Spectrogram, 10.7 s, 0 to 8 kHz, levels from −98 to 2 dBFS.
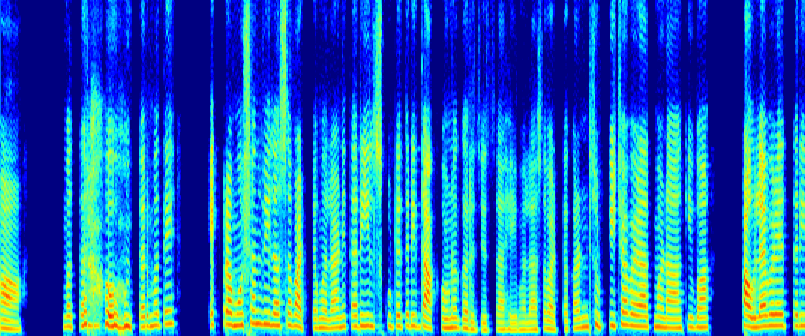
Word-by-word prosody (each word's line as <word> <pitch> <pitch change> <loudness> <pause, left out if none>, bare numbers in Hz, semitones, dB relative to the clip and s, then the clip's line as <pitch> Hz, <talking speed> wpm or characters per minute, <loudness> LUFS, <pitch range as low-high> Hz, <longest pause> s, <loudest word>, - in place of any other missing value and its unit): हां, 185 -4 +3 0.6
मग 245 - -1
तर 285 +3 +2 0.2
हो 255 -3 +7 0.3
तर 235 - 0
मग 265 +2 -1
ते 305 +1 -2 0.5
एक 275 - +1
प्रमोशन 285 +1 +2
होईल 295 -2 0
असं 270 +1 0
वाटतं 225 -4 0
मला 210 -1 -2
आणि 225 +2 -2
त्या 250 0 -1
रील्स 255 -1 -1
कुठेतरी 255 +1 -3
दाखवणं 215 +1 +2
गरजेचं 165 -3 -6
आहे 170 -2 -6
मला 165 +1 -6
असं 170 +3 -8
वाटतं 185 0 -4
कारण 210 +3 -2
सुट्टीच्या 275 +1 -1
वेळात 245 -2 +2
म्हणा 215 -2 +1
किंवा 225 -1 0 0.5
फावल्या 245 -2 +8
वेळेत 265 0 +3
तरी 260 0 -2
240 Hz, 175 wpm, -23 LUFS, 205-265 Hz, 0.6 s, फावल्या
